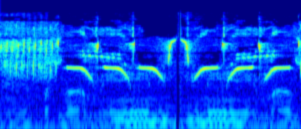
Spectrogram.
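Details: Atlantic canary singing without a cage, a master song for training other birds; a buzzy trill then repeated slurred whistles with a low, harmonic droning tone underneath.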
